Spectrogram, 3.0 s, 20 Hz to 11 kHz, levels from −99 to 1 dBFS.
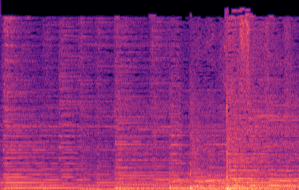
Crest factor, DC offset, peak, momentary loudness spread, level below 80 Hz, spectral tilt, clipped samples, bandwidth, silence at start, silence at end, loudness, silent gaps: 20 dB; under 0.1%; -2 dBFS; 11 LU; -32 dBFS; -5.5 dB/octave; under 0.1%; 11 kHz; 0 s; 0 s; -22 LUFS; none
